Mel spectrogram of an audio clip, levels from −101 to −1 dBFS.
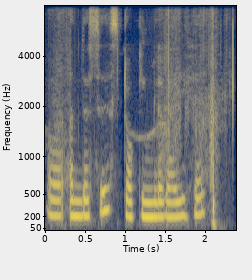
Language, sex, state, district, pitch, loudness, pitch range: Hindi, male, Himachal Pradesh, Shimla, 210 Hz, -17 LUFS, 200-230 Hz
